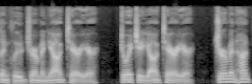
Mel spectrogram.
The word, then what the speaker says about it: Jagdterrier: the name in fact yogg terrier which is actually pronounced yak terrier means huntmaster these breeders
